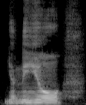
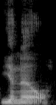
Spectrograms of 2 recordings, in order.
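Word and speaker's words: Yanille: Neil yanil so that's pronounced yanil not yanel um xanis is going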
